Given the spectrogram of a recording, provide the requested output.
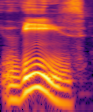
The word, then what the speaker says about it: these: I have to say these these pants and I use a long e like green beans plus the zz sound like in zebra with a voice vibration z these these pants pants.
